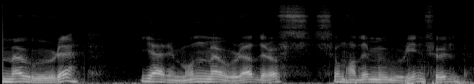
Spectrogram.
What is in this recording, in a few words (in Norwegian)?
maule, Numedalsmål; Verb; Hushald, mat, drikke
